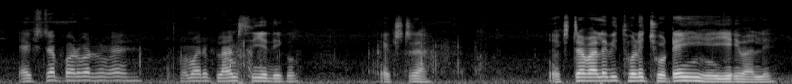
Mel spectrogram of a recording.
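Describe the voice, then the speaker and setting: Pausing long and often, a man talks in a fairly high voice with ordinary pitch variation. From Gujarat, India. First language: Gujarati (speaking Hindi). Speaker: vlogger, farmer. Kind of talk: casual vlog walkthrough. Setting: outdoors in a farm field.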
